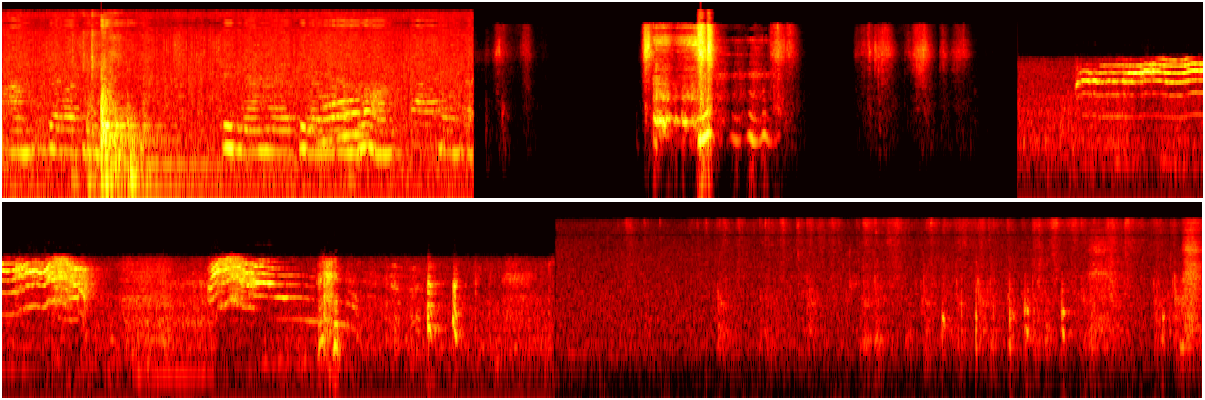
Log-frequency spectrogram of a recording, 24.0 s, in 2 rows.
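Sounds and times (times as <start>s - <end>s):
sharp knocks: 0.8s - 1.9s
cat yowling: 10.7s - 13.0s, 14.0s - 15.2s.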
